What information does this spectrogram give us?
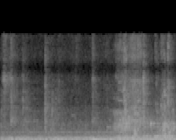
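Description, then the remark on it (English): Vodka pours steadily into a glass, filling it past three quarters of a cup, a continuous splashing stream that grows slightly fuller and louder toward the end, with no voices. “Alright, I probably shouldn't be pouring anymore.”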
